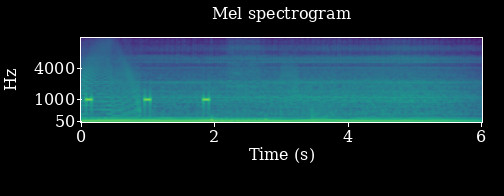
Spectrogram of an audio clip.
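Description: Electronic intro sting with a film-leader countdown: three short high beeps, one a second, over a steady low drone. A falling whoosh sweeps across the first beep.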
